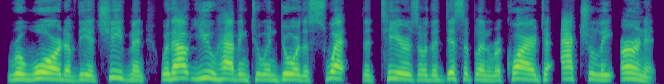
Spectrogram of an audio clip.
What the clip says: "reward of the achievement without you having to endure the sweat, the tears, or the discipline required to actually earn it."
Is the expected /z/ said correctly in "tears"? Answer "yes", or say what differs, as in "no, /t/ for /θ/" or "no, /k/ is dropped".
yes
